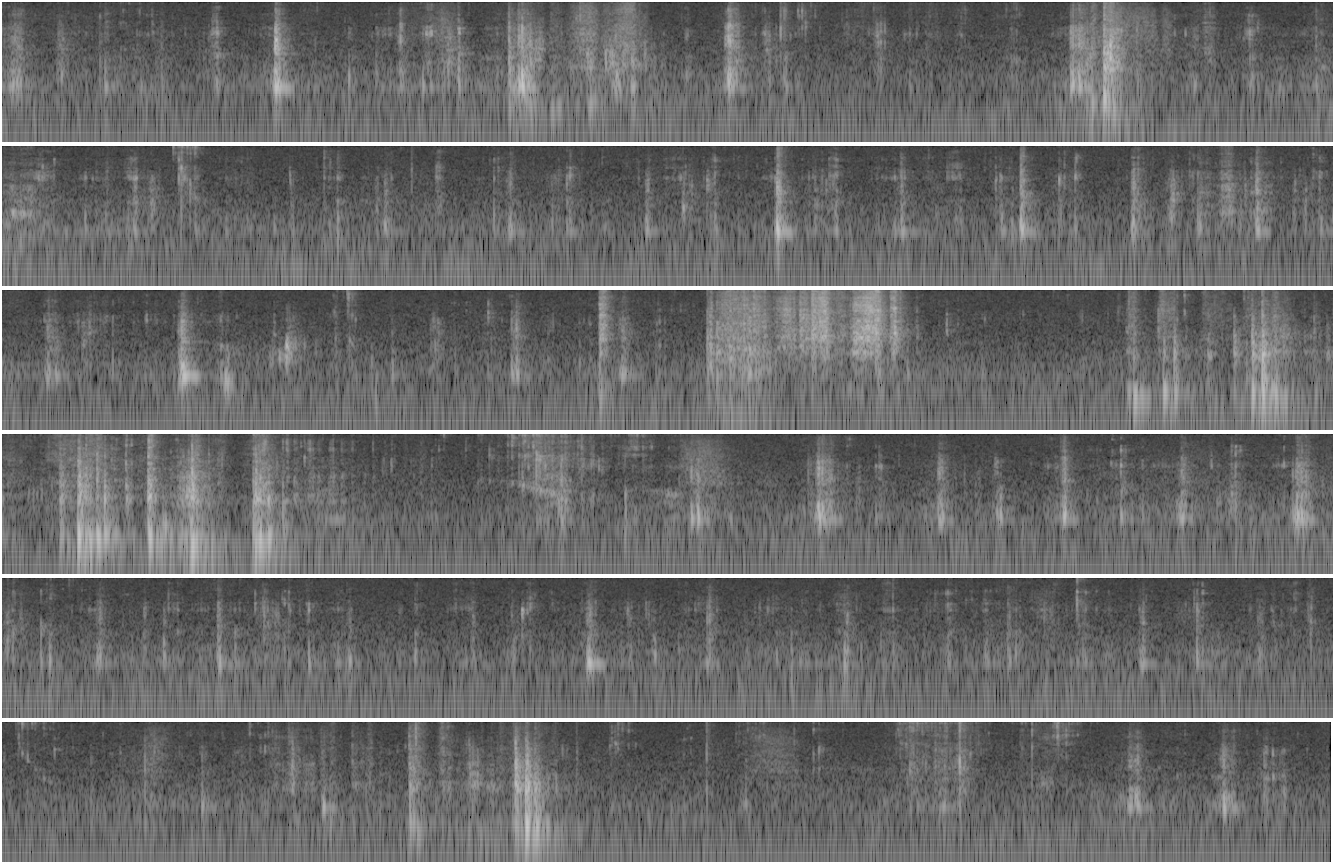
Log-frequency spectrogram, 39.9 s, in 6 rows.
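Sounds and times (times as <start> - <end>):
chewing and crunching: 0.0 - 18.2, 18.9 - 39.9
rustling: 2.0 - 3.3, 16.3 - 18.0.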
